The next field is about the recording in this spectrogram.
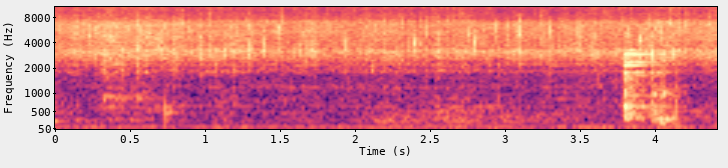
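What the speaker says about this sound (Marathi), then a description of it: "आता आपण फोडणीला बारीक चिरलेला कांदा टाकूया." Hot oil sizzles steadily as finely chopped onion fries in a pan for mutton curry, with a couple of brief scrapes of a spoon against it.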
